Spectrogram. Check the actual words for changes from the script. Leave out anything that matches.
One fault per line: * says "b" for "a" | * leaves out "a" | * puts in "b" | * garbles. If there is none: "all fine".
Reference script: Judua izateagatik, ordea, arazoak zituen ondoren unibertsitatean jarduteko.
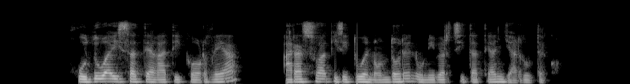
all fine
